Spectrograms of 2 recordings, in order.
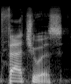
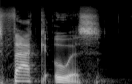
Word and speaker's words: fatuous: I've said it fatuous, yeah. And that's wrong. – Yeah. – It's facuous.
